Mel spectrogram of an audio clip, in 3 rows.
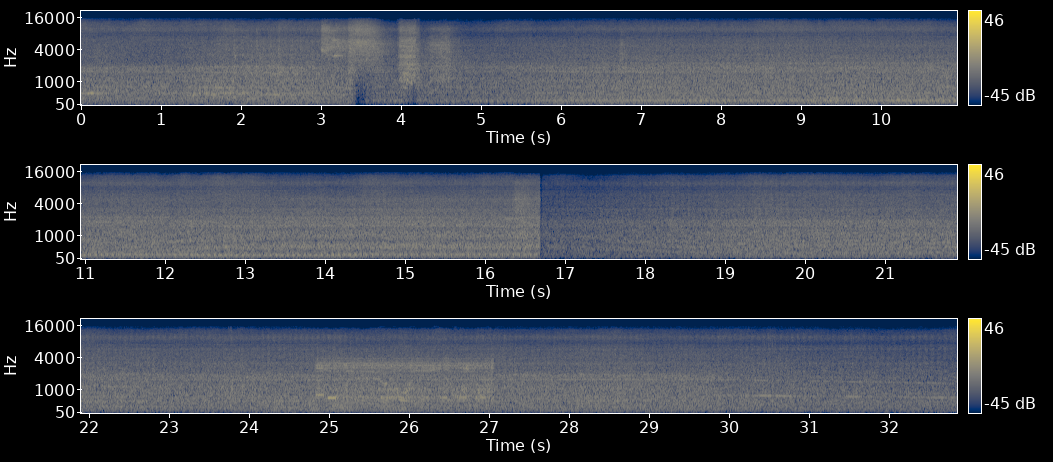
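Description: Two GE C44-9W diesel-electric locomotives of a stopped freight train idling with a steady rumble. There are two brief hissing bursts about three to four seconds in.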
